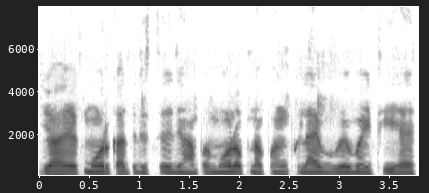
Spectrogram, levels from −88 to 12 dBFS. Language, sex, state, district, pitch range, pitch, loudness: Hindi, male, Jharkhand, Garhwa, 125-130 Hz, 125 Hz, -19 LUFS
